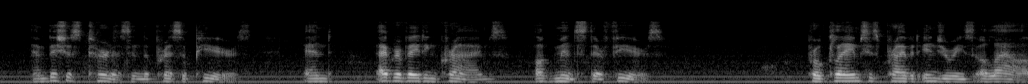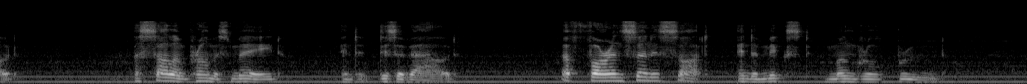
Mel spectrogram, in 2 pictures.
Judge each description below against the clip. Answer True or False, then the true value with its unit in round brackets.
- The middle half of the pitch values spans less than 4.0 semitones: True (3.0 semitones)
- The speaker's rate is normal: False (95 wpm)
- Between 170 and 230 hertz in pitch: False (130 Hz)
